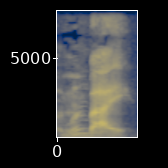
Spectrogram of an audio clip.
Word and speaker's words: Mbaye: Mbaye. Non, Mbaye. C'est vrai, Tu le prononces ou pas?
